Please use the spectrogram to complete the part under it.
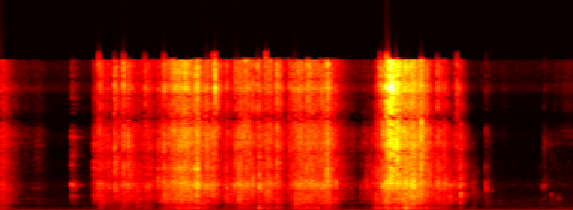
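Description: A plastic bag crinkles as hands press it flat.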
